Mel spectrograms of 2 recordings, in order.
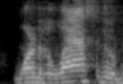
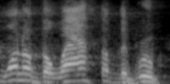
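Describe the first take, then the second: First: The words are run together as one word. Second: The words are said separately, broken apart.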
